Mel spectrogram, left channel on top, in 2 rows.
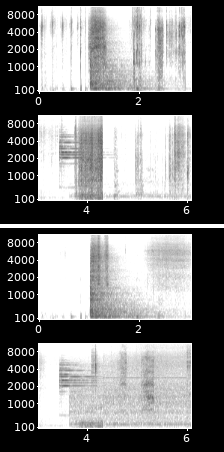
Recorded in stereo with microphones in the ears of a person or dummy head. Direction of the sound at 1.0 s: Centre (ahead or behind).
